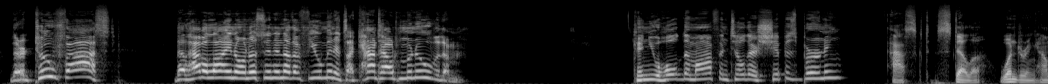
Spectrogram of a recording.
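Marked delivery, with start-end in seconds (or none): 0.1-4.7 high, loud alarmed shout; panicked captain's yell. A narrator's reading. Captain shouting down that the pirates are too fast, panicked. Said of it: "The captain yelled down". 6.3-8.5 urgent question. A narrator's reading. Stella asking captain urgently.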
